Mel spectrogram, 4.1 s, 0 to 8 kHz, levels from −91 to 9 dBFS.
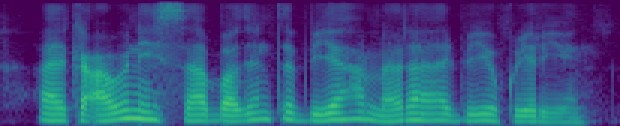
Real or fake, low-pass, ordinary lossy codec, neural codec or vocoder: fake; 7.2 kHz; none; codec, 16 kHz, 0.7 kbps, FocalCodec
